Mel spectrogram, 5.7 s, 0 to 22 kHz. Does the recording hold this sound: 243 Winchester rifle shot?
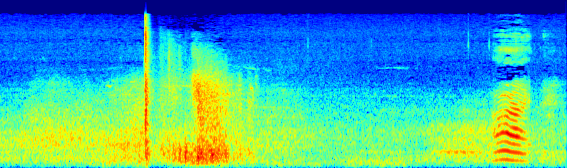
yes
